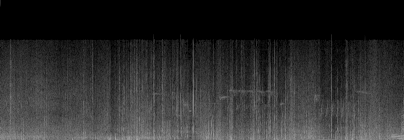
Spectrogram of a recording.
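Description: Coarse horse feed mix poured from a sack into a galvanised metal feed bin: a continuous dense rattle of small pellets and flakes hitting metal and each other.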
